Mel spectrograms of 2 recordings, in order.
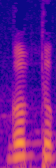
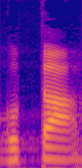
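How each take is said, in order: First: The name ends without a long 'aa' vowel. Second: The name ends with a long 'aa' vowel. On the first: The speaker calls it right. "ह्रस्व" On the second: The speaker calls it wrong. "सर्वथा ह्रस्व ओ के स्थान पर दीर्घ आ उच्चारण करते हैं"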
